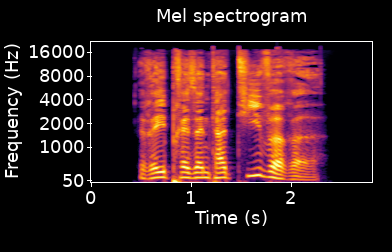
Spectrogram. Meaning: inflection of repräsentativ: 1. strong/mixed nominative/accusative feminine singular comparative degree 2. strong nominative/accusative plural comparative degree
- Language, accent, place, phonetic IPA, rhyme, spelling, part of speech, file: German, Germany, Berlin, [ʁepʁɛzɛntaˈtiːvəʁə], -iːvəʁə, repräsentativere, adjective, De-repräsentativere.ogg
